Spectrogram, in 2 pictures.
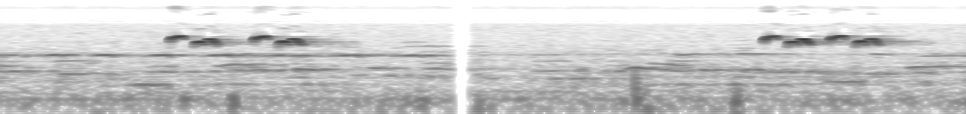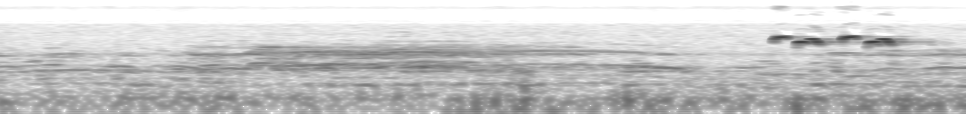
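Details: Morning song of a tame sooty-headed bulbul, used to lure other birds for trapping: short bursts of four or five bubbly, liquid notes, repeated about every four seconds, with a faint low hum and quiet background noise.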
